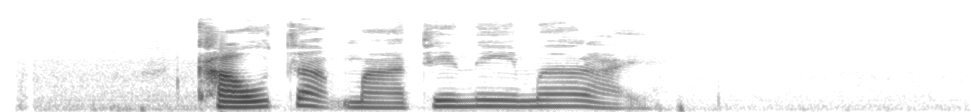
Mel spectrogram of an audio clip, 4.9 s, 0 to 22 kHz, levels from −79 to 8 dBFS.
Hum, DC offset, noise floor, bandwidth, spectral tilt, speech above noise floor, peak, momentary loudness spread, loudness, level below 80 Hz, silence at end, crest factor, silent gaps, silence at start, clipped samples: none; under 0.1%; -67 dBFS; 11 kHz; -5.5 dB/octave; 44 dB; 0 dBFS; 16 LU; -23 LUFS; -68 dBFS; 1.7 s; 26 dB; none; 1 s; under 0.1%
